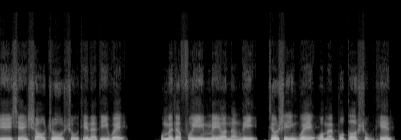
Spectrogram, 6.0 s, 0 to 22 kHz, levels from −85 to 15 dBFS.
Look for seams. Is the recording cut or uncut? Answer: cut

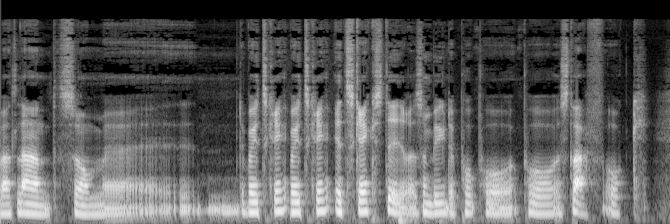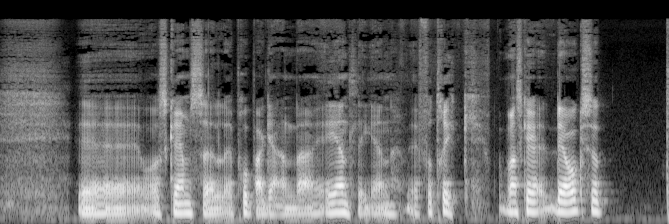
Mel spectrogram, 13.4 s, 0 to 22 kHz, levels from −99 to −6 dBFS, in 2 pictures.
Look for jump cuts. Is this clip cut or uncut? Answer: cut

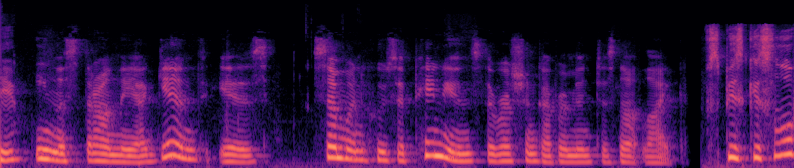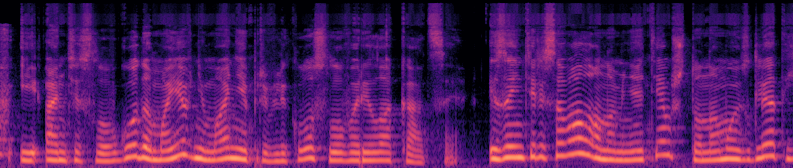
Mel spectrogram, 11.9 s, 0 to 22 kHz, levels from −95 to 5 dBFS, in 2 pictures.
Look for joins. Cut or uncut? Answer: uncut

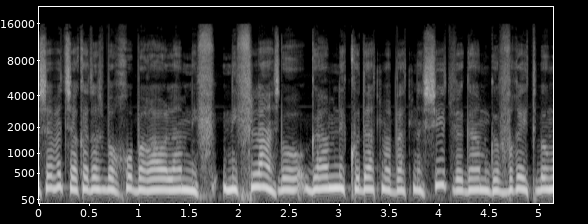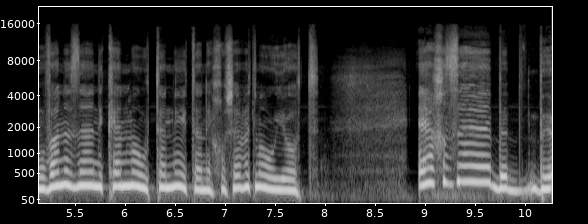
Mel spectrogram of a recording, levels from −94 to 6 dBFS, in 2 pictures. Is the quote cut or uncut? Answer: cut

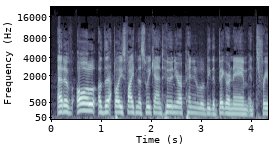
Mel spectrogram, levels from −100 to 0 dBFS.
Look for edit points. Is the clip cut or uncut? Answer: cut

